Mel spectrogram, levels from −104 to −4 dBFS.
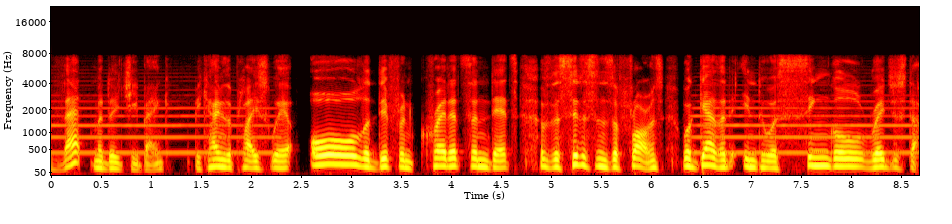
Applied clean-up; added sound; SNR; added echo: none; Wind instrument, woodwind instrument; 20 dB; none.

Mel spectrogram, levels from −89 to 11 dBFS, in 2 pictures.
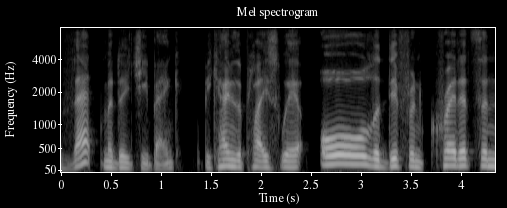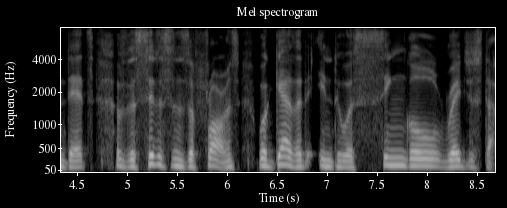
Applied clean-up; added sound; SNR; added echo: none; none; none; none.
